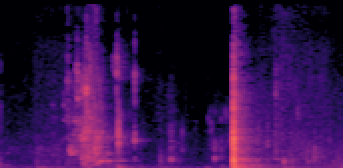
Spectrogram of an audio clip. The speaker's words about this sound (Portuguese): Vou aqui beber a minha aguinha.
